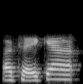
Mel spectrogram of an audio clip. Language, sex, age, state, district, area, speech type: Gujarati, female, 45-60, Gujarat, Surat, urban, conversation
